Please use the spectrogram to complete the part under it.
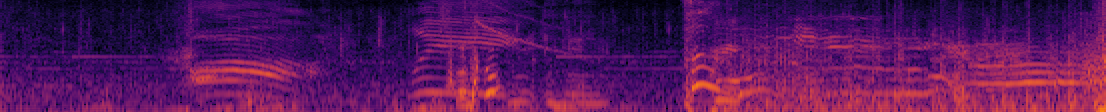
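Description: A cartoon bird squawks in short, high chirps.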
